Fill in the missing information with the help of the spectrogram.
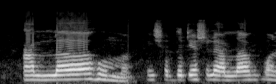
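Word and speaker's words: اللّٰهُمَّ: আল্লাহুম্মা, এই শব্দটি আসলে আল্লাহুম্মা না, আল্লাহুম্মা। বেশিরভাগ মানুষই আল্লাহুম্মা বলে, শব্দটির সঠিক উচ্চারণ হবে আল্লাহুম্মা।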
